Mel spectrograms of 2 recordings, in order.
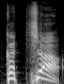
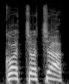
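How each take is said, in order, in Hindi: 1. च की ध्वनियाँ बिना किसी स्वर के जुड़ जाती हैं। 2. एक अतिरिक्त स्वर च की ध्वनियों को तोड़ देता है। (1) "तो आपको कैसे पढ़ना है" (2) "ऐसे पढ़ोगे तो आपका पढ़ने का तरीका बिल्कुल गलत होगा"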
